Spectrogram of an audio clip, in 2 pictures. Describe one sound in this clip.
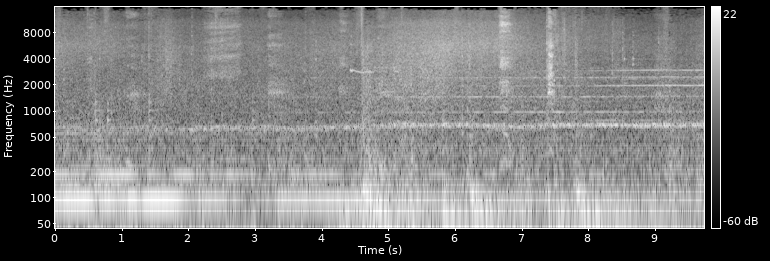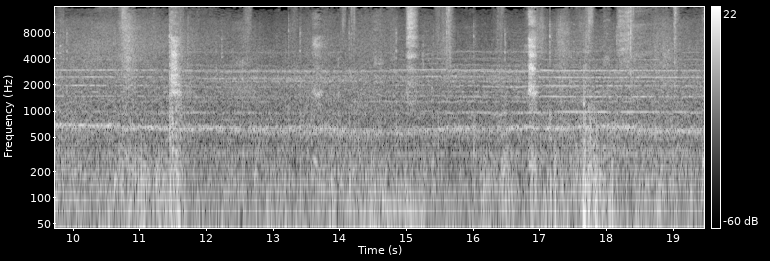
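Rough waves wash and churn nearby.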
